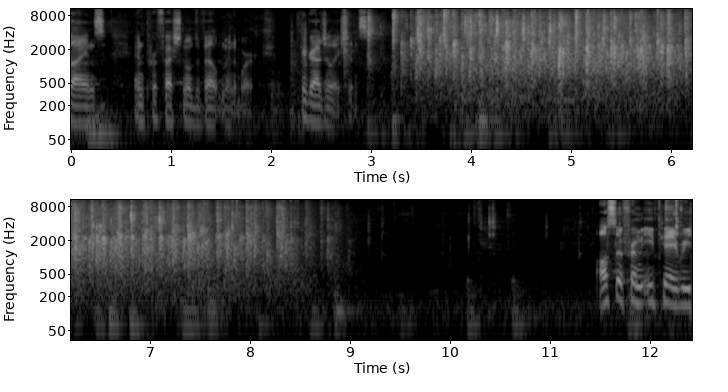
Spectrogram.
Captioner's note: applause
